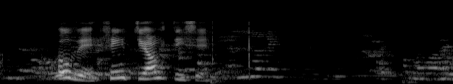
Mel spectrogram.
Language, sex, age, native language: Icelandic, male, 11, Icelandic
